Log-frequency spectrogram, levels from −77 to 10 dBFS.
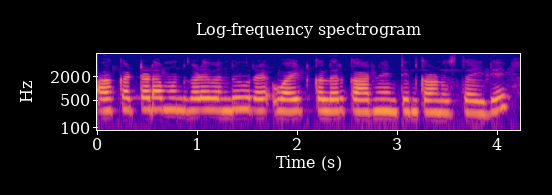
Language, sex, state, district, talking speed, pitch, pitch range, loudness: Kannada, female, Karnataka, Bidar, 140 wpm, 270 Hz, 265-285 Hz, -15 LUFS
